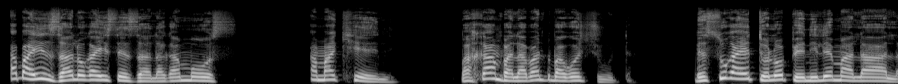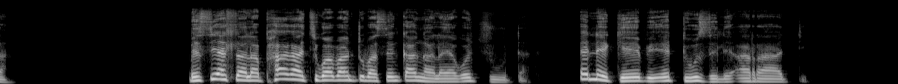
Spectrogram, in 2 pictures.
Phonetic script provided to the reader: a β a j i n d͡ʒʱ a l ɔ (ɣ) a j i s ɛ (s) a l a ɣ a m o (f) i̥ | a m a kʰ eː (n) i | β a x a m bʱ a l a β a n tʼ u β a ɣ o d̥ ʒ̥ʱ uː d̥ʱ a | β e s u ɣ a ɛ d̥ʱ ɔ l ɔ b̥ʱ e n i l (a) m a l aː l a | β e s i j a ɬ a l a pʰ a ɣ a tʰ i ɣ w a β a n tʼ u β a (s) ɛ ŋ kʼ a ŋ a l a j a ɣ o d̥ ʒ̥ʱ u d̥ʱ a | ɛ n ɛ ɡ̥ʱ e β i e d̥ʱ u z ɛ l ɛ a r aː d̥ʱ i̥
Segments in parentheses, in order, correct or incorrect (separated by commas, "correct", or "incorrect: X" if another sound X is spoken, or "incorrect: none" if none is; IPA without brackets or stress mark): correct, incorrect: z, incorrect: s, correct, incorrect: ɛ, correct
